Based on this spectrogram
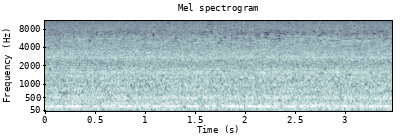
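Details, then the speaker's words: Hoover H-DRY 300 tumble dryer, dented after a fall, running after the two drum dents over the support rollers were straightened: only the steady motor hum and drum rumble, no thumping "gup-gup" as before the repair. "Зараз ми її включимо послухаємо як вона працює Ми чуємо лише крутить як крутить мотор ми не чуємо Ніякого гуп-губ гуп-гуп нема"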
